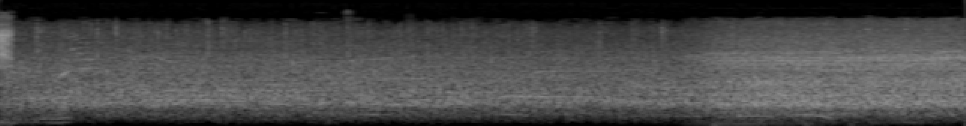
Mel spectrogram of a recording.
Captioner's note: cheering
